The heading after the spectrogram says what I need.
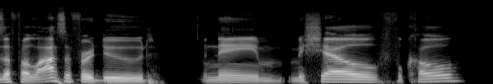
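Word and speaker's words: Foucault: Then there's a philosopher dude named Michelle Fuko. His name is French. It it just the letters don't do anything for how it just is pronounced.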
